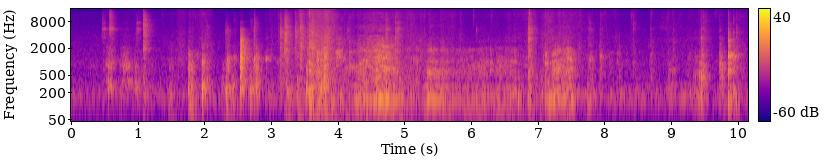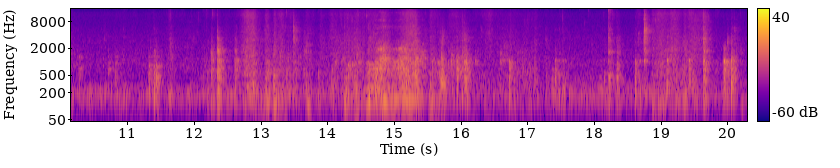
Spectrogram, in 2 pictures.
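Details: Several whining, warbling vocal outbursts from Laika, a Siberian Husky, come in uneven clusters across the recording, with short yelps and soft whimpers between them against faint room noise.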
